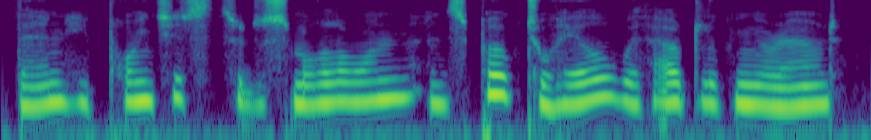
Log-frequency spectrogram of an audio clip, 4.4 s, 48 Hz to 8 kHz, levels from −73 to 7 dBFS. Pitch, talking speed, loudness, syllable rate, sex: 190 Hz, 195 wpm, -17 LUFS, 5.2 syllables/s, female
